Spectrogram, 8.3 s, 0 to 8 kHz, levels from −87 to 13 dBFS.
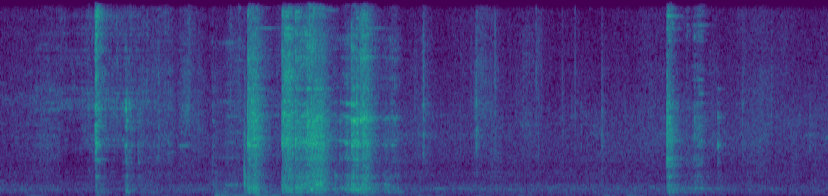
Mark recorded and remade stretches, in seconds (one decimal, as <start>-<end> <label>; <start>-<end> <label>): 0.0-0.6 recorded; 0.6-1.4 remade; 1.4-8.3 recorded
